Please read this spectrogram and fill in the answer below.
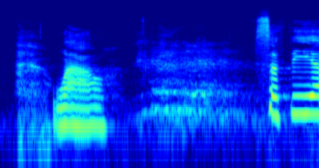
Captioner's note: attendees laughs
